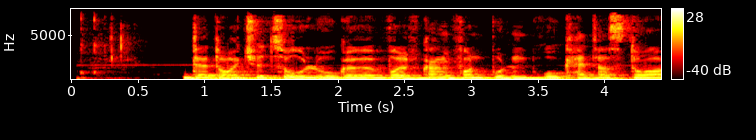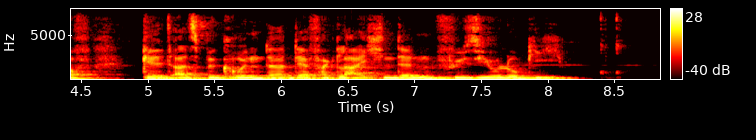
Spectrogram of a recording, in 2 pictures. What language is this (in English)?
German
